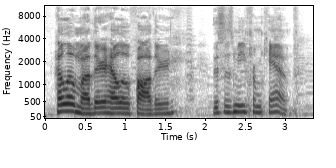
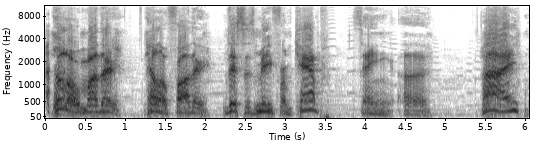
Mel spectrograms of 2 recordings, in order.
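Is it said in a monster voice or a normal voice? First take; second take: normal voice; monster voice. First: It is said in the speaker's normal voice. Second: It is said in a put-on monster voice.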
